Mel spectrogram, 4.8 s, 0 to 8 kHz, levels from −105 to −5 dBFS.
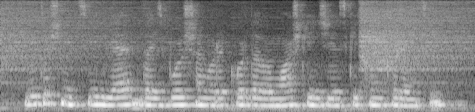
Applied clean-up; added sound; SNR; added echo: none; Hi-hat; 16 dB; reverberation time 0.3 s.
